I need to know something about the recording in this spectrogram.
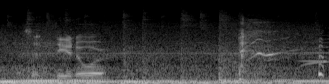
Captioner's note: laughs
